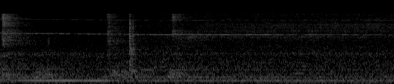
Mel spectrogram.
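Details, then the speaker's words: Mercury Sable after fuel pump and filter replacement (tank dropped, ~5 gallons added): new pump primes at key-on with a steady hum, drawing 2.3 A and pressure rising to about 40 PSI, versus 12.8 A draw before; normal prime. "you should hear the fuel pump kick on when we make contact 2.3 amp you hear the pump pressure is going up"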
